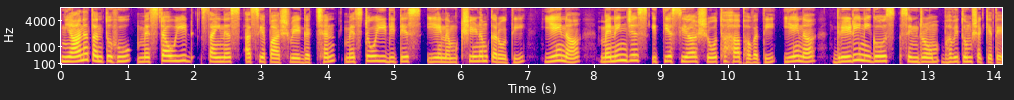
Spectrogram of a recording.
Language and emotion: Sanskrit, neutral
